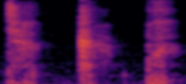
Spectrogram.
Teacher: there are three non-voiced plosives, T, K, and P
